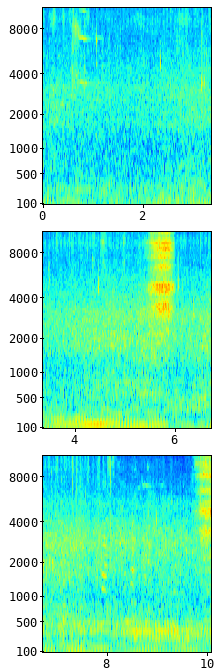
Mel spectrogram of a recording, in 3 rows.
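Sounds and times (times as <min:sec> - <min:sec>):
engine idling low hum: 0:00.0 - 0:10.0.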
